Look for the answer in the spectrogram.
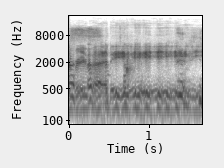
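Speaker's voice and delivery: bleating, slow goat voice. Acted. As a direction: talk slowly like a goat. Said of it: "but with a goat voice".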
